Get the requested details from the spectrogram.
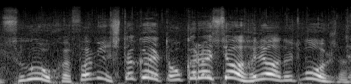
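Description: Putting on a character voice, a man with a high pitch speaks at a moderate pace over clear background noise. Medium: machinima. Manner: whiny, indignant, comic.

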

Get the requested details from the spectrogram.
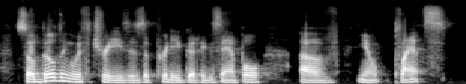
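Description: Against a quiet background, a man speaks with a fairly low pitch. His pace is moderate. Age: 30s. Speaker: startup co-founder. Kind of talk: interview. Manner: casual, hesitant with fillers. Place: home room. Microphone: earbuds.

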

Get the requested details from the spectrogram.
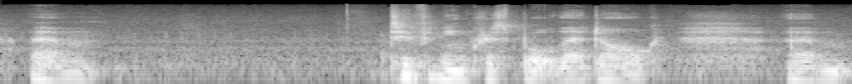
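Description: A man's fairly low-pitched voice at a fairly slow pace, with audible room echo and light background noise. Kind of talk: casual vlog chat. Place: home room. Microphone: phone near.

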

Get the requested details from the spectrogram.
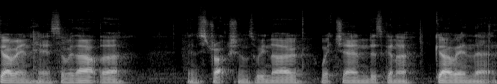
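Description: At a moderate pace, a man speaks with a very deep, low pitch and monotone, flat intonation. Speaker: gear reviewer. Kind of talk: tutorial. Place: home room.

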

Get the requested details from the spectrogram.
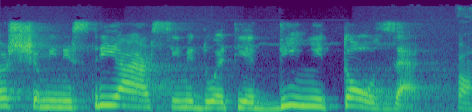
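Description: A plain, everyday voice, a woman speaking at a fairly quick pace with ordinary pitch variation. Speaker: university lecturer. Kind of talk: TV interview. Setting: Skype video call.

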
